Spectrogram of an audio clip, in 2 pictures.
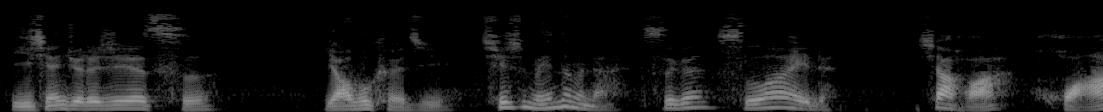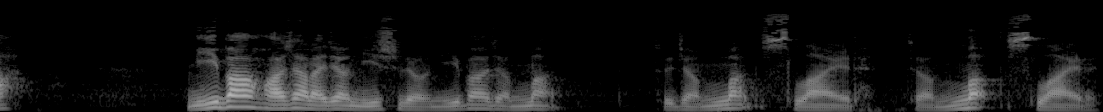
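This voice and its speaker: Animated man teaching English vocabulary. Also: fairly low pitch. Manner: animated, jokey, stretches English words slowly to show pronunciation. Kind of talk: lively classroom lecture.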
